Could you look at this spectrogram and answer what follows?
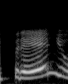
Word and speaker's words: prêmio: Qual que é a sílaba mais forte em prêmio? Aqui, ó, da H. Pre. O que tem acento. O pre. E nem pensar. Se tem acento, a gente nem pensa. É a mais forte.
